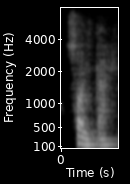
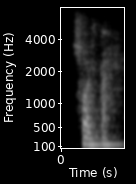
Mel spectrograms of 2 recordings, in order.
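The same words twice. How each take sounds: The two takes are said the same way.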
